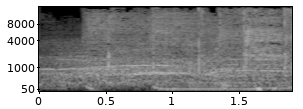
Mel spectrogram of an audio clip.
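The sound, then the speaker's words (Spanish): Crowd cheering and applause for Michael J. Fox after his remarks. An excited, loud roar of voices and clapping builds quickly and stays strong throughout. “Son palabras, como digo, de Michael J. Fox, que eran tremendas, vamos, recibidas con un aplauso gigantesco.”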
